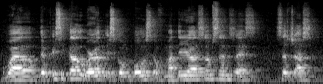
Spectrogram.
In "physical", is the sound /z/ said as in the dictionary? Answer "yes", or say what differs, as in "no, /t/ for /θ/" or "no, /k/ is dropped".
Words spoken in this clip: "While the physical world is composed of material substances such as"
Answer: no, /s/ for /z/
